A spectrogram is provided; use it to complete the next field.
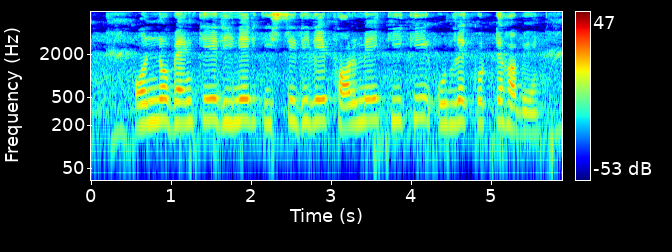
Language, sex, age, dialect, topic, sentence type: Bengali, female, 60-100, Northern/Varendri, banking, question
